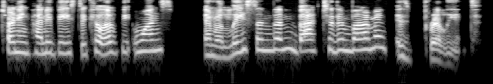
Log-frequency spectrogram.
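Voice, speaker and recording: A woman's voice: high voice, sing-song, fairly quick, a bit bright, dry recording, clean studio sound, pitched above the performer's own voice. A woman voicing a senior male scientist in a storybook, teasing and nagging a junior colleague with lazy condescension. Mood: teasing, dismissive.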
